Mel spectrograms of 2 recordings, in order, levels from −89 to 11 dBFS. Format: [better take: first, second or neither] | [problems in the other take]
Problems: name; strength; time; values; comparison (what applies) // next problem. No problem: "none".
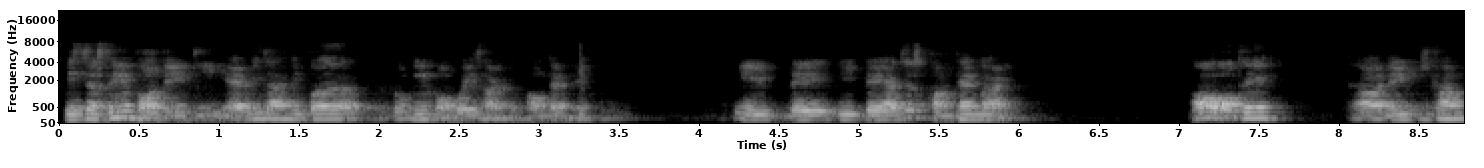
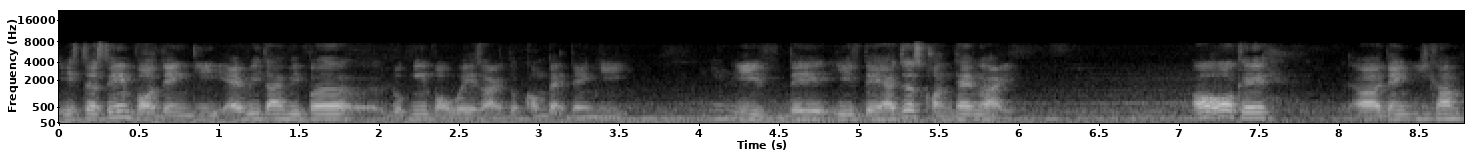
second | noise reduction (neural mask model DeepFilterNet 3)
